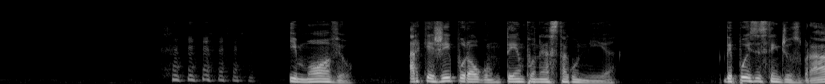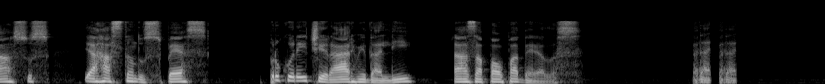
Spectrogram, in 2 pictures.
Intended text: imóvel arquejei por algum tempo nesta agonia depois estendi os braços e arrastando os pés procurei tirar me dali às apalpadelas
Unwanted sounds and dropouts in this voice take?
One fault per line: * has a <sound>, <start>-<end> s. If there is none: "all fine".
* has a laugh, 1.6-2.6 s
* has a laugh, 15.2-15.6 s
